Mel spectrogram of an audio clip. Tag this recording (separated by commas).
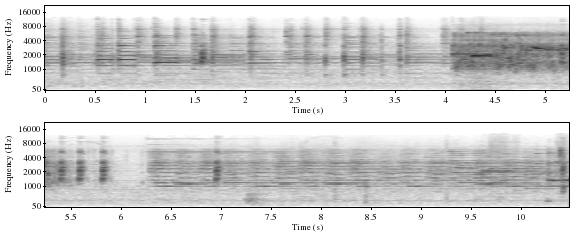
Music, inside a small room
